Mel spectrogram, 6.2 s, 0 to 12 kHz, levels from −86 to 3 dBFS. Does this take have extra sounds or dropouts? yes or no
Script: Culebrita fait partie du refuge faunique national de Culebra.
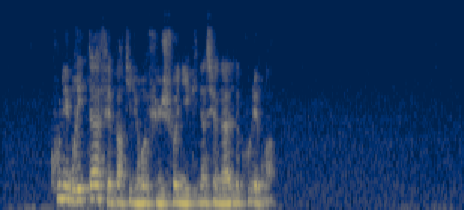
no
